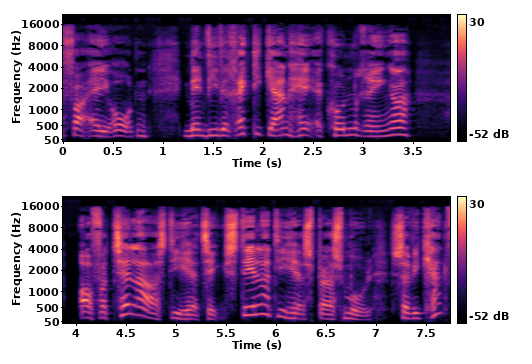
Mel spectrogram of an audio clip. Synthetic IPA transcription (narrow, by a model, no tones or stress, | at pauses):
fɒ̽ʔæɐiɒ̰ːd̥n̩menʋiʋe̝ʁɛɡ̥̚d̥iɡ̥æɐnəɦɛʔækʰɔ̽n̩ʁeŋɐ | ʔɒ̽fɒ̽t͡sʰel̰ɐɒ̽sd̥ihe̝ɐ̰t͡sʰe̝ŋ̰sd̥e̝lɐd̥ihe̝ɐ̰sb̥ɶɐsmɔ̰̽ːlsɒ̽ʋikʰæn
